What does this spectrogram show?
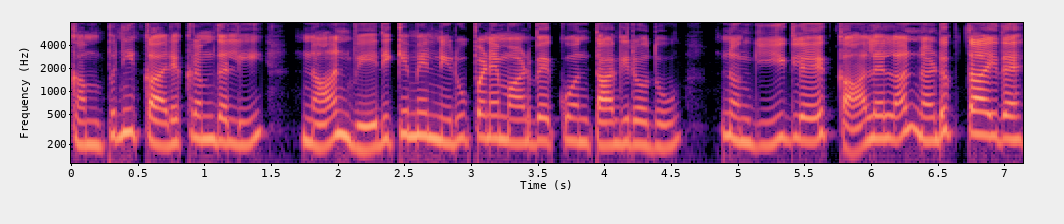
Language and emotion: Kannada, fearful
